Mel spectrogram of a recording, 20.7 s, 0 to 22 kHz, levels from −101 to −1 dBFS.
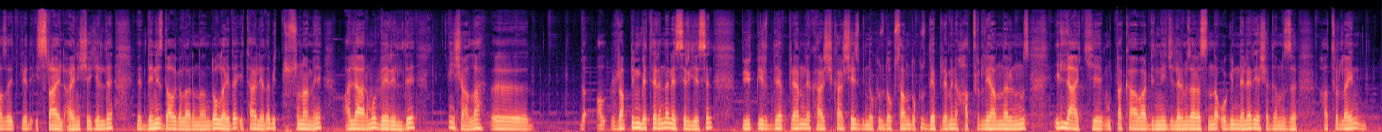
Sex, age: male, 50-69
